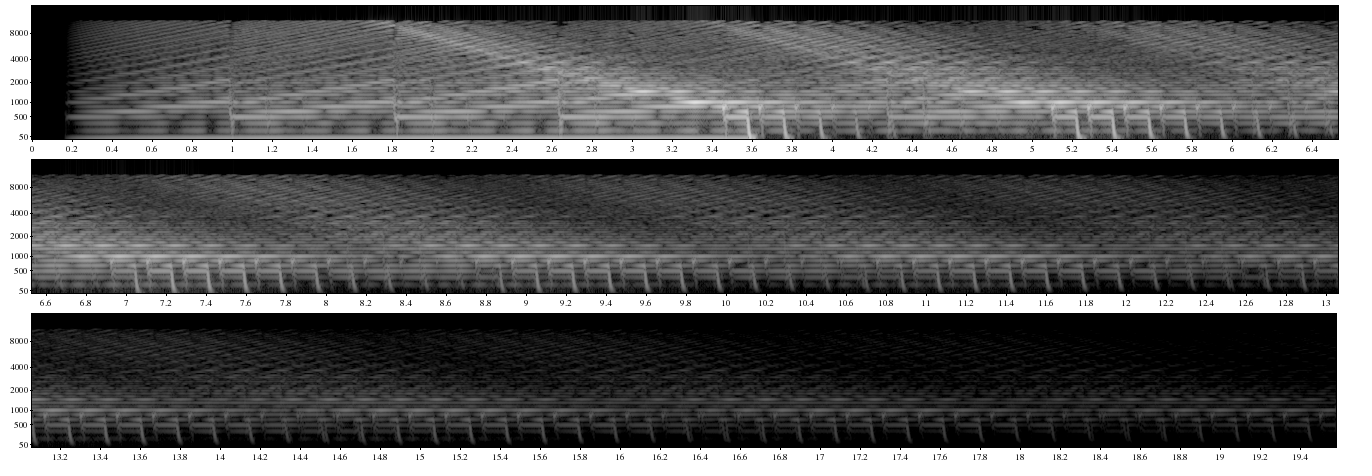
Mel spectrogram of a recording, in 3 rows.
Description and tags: zebra jupiter with deelay
sound made with ableton live 8. zebra- jupiter with some compression and delay.
delay, dub, echo, fx, reggae, soundesign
